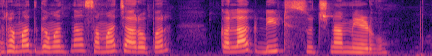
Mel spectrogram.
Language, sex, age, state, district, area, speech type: Gujarati, female, 18-30, Gujarat, Surat, urban, read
